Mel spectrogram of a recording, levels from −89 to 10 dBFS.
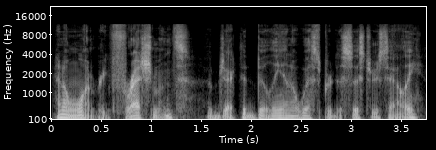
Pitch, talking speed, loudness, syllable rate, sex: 105 Hz, 190 wpm, -20 LUFS, 5.9 syllables/s, male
